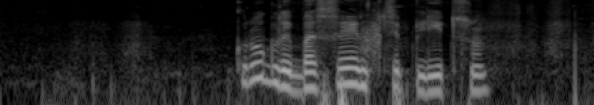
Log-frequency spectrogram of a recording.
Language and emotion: Russian, neutral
